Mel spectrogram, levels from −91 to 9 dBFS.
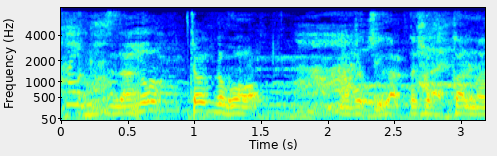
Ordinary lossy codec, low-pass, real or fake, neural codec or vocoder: none; 7.2 kHz; fake; codec, 16 kHz, 4 kbps, FreqCodec, larger model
